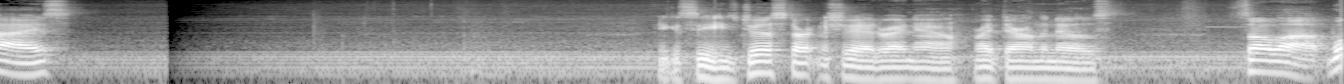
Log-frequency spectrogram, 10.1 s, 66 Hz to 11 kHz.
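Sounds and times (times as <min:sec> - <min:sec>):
low machine hum: 0:00.0 - 0:10.0.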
